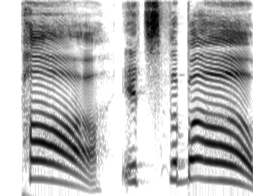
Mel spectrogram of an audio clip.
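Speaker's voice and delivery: very high, very slow, swooping drawn-out call. A boy throws himself into Pa after running up the driveway, shouted. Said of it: "the boy shouted".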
